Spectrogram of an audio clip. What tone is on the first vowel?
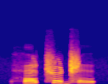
low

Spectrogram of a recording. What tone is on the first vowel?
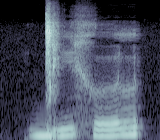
rising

